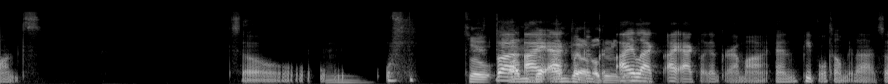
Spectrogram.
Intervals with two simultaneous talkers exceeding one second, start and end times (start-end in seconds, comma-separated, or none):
5.0-6.5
